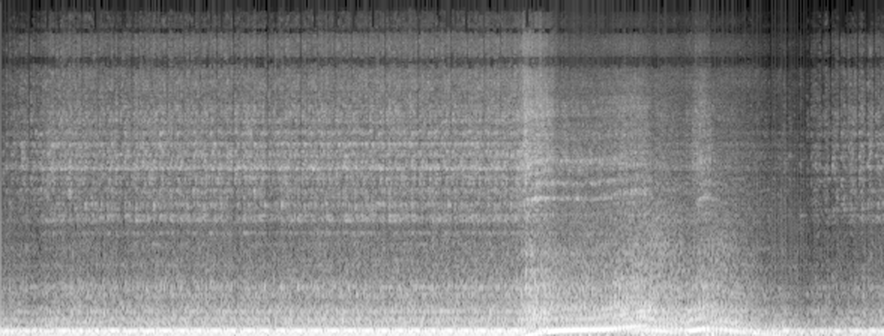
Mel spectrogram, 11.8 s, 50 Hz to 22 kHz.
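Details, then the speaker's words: 1974 Ford F-250 V8 after fitting two new mufflers, mocked up and not fully bolted: deep even idle rumble, clean swell on throttle blip then settling, no knocks or rasp; street-legal yet good tone — healthy exhaust note. "Yeah, that's perfect. That's the sound I was looking for. It's still got a good sound to it. Still got a nice tone, but it's not so overbearing where I'm not going to be able to get it past with the DMV."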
